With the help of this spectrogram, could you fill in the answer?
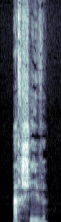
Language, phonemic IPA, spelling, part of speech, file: French, /aʁ.ʃiv/, archives, noun / verb, LL-Q150 (fra)-archives.wav
- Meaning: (noun) 1. archive, the historical material (usually documents) considered as a whole 2. place for storing archives 3. plural of archive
